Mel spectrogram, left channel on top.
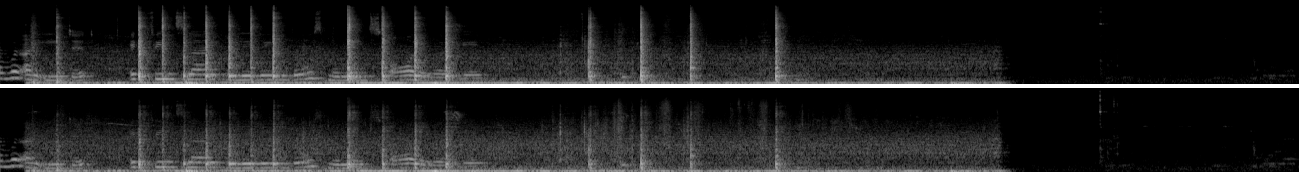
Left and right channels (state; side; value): normal; both; correlation 0.47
